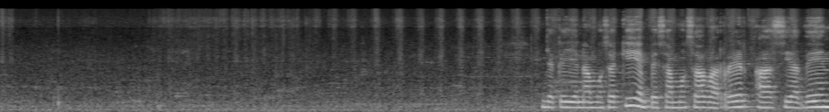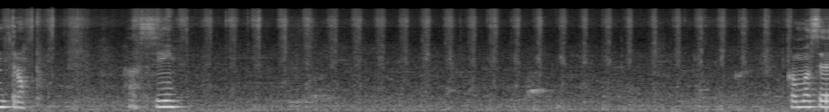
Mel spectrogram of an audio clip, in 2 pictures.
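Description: A paintbrush dabs softly on fabric.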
